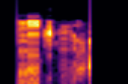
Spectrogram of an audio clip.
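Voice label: Wake Forest Police Dispatch, p25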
